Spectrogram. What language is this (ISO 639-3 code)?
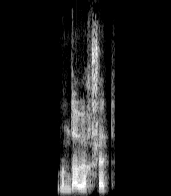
tat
